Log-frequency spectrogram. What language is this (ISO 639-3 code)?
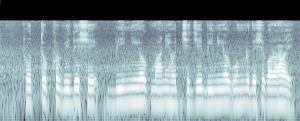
ben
